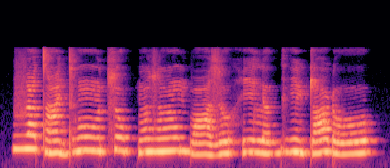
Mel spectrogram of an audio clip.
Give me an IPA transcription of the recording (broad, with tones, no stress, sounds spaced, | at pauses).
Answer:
v i˥˧ tˤ ĩ˩˧˩ dʱ õː˥˧ t͡s o˥˩ p õ˧˥˧ zˤ õː˦˥ b ɑ˩˧˩ z ʊ˥˩ h i˥˧ l ə˨˦ ɡʱ ĩ˥˩ ʈ ɑ˧˥˧ ɽ o˨˦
